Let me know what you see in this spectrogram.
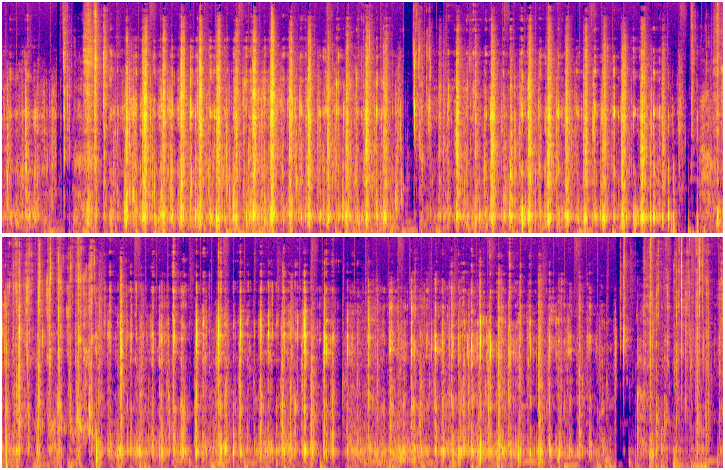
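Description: Close-miked chewing of spicy stir-fried squid and pork: a dense, continuous stream of wet mouth clicks and smacks as the chewy bites are worked.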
